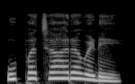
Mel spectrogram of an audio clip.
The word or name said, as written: ಉಪಚಾರವಡೆ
